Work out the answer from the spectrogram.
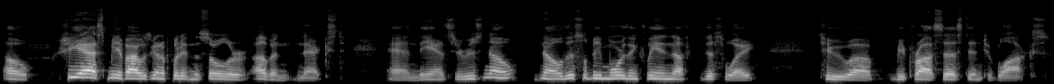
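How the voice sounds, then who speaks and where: A man's voice: normal speed, clear, resonant tone, dry recording. An older man hosting a beekeeping demonstration, talking casually and thinking aloud as he works on an outdoor patio. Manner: relaxed, thinking aloud, low-key. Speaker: beekeeping video host.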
